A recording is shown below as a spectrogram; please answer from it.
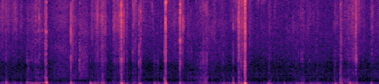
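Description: Short nails rapidly tap an assembled cardboard jigsaw puzzle lying flat while tweezers pick out pieces. The result is an irregular run of quick, dull, low taps with almost no ring, along with a few sharper bright clicks.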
